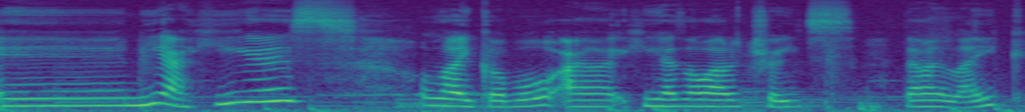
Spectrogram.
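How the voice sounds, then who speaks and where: With a non-native accent, the speaker talks at a fairly slow pace while music plays in the background. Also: woman, fairly high pitch for a woman, ordinary pitch variation. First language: not English. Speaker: book vlogger. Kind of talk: casual book review vlog. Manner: halting, self-correcting.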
